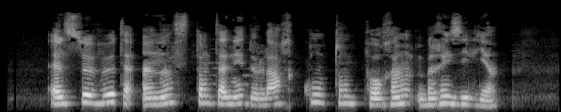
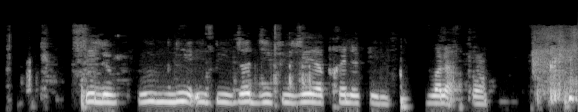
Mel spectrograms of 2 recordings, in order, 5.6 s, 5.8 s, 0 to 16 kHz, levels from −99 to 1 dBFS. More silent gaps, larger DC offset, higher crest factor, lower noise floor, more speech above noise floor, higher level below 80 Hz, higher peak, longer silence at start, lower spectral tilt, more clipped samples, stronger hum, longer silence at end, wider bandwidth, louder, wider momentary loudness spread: second, none vs 4.20-4.25 s; neither; about the same, 20 dB vs 16 dB; first, -64 dBFS vs -48 dBFS; first, 39 dB vs 29 dB; second, -78 dBFS vs -60 dBFS; about the same, -6 dBFS vs -4 dBFS; first, 0.5 s vs 0.25 s; second, -5.5 dB/octave vs -8 dB/octave; neither; neither; first, 0.65 s vs 0 s; first, 10.5 kHz vs 6.8 kHz; second, -26 LUFS vs -19 LUFS; about the same, 10 LU vs 11 LU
